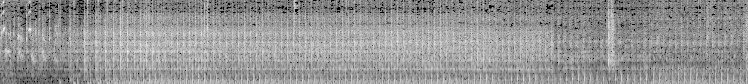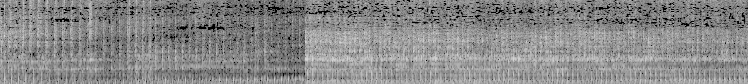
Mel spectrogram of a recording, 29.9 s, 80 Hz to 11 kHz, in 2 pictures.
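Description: Mini tractor engines running with an even, rapid chugging. The sound builds up over the first two seconds, and its tone changes suddenly twice, about 11 and 21 seconds in.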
